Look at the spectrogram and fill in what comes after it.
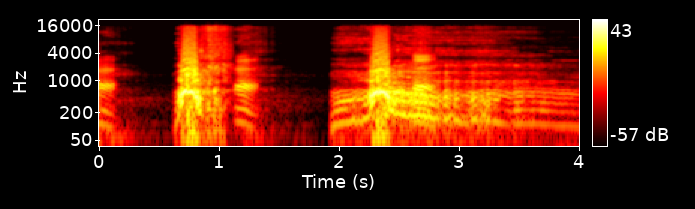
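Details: Two gruff barks about one and a half seconds apart from a German Shepherd, one of five dogs at a Perumbavoor home, during a stranger-provocation dog challenge. A low rumbling growl-like tail and background voices follow.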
